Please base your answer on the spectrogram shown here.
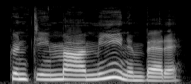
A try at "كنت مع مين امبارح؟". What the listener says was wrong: Yes, good, because the emphasis is on who.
